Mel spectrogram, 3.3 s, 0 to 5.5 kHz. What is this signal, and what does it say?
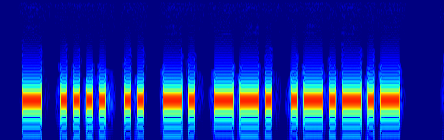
Morse code, heard as a keyed tone, about 25 wpm, 600 Hz. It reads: THING.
